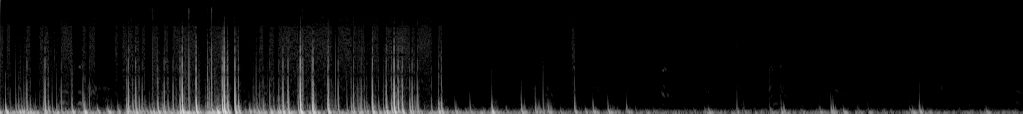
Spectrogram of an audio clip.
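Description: Muffled thumping and rumbling from a hand rubbing over a phone's microphone, dense and loud for the first four seconds or so, then thinning to scattered knocks.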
